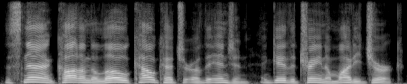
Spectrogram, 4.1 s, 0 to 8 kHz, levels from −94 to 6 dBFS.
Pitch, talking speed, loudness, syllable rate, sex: 165 Hz, 265 wpm, -18 LUFS, 5.7 syllables/s, male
